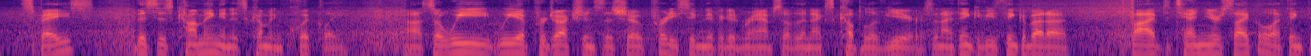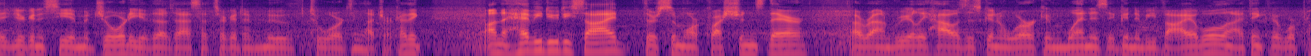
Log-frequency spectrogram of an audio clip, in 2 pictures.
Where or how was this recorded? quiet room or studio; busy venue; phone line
busy venue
